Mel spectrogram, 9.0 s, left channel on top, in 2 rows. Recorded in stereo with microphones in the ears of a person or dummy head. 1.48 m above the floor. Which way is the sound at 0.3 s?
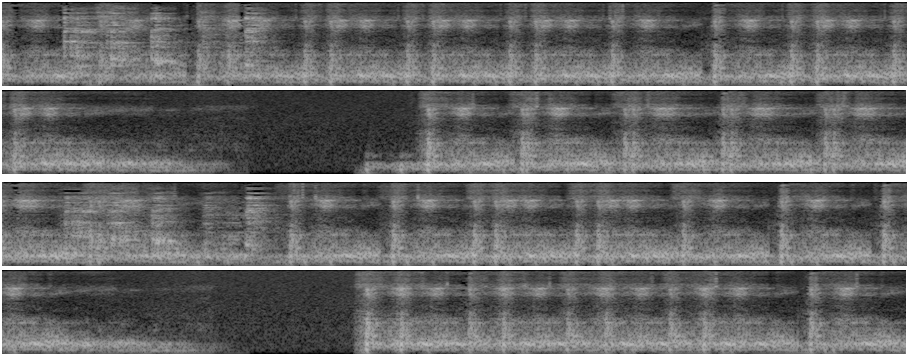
80° left.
